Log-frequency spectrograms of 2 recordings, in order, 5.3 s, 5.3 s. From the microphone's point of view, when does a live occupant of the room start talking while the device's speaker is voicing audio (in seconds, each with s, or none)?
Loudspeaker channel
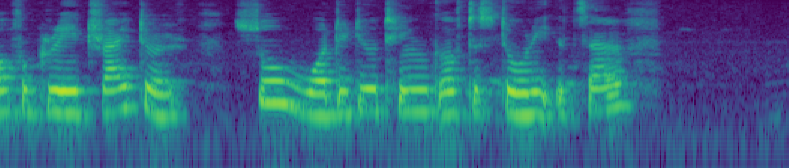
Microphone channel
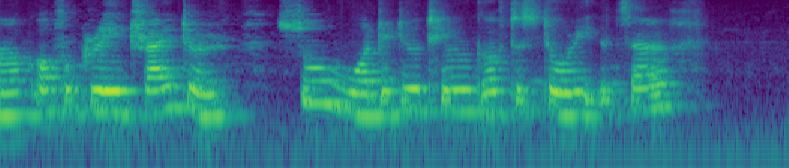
none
